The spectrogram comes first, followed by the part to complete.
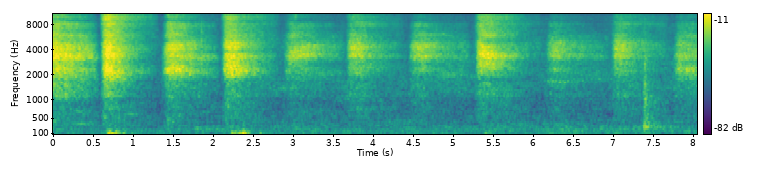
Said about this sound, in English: Breathe through your nose, through your mouth, fast, slow, to the chest, to the navel. Full three-part breath.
